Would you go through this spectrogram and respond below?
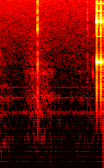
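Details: Sapphire multi-therapy single-channel infusion pump during setup of an infusion: short electronic keypad beeps during operation, with a louder confirmation beep at the end; normal device feedback.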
